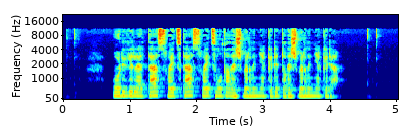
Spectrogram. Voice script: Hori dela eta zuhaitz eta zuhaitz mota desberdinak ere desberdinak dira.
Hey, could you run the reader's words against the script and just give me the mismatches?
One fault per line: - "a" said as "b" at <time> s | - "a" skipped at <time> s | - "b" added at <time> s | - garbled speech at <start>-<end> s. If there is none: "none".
none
